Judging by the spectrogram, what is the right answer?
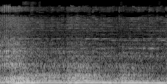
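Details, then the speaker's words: Newly turbocharged Mazda Miata (CX Racing turbo kit, small turbo, 2-inch exhaust) revving: deep, muffled, even exhaust rumble swelling smoothly with throttle, no knock, rattle or flutter; healthy turbo engine. "Okay, now I wanna hear it, because this thing sounds dope, dude."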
